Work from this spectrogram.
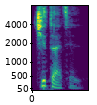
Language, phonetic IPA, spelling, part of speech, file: Russian, [t͡ɕɪˈtatʲɪlʲ], читатель, noun, Ru-читатель.ogg
- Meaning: reader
